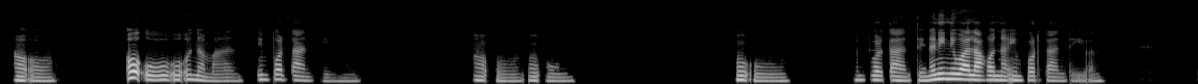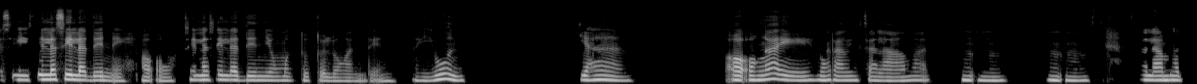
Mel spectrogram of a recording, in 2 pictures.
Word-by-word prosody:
Oo. 170 -3 0 0.7
Oo, 295 -8 +7 0.3
oo 225 - 0
naman. 165 -5 -3
Importante 205 -7 -3
'yon. 155 0 -11 1.1
Oo, 185 -4 -4 0.3
oo. 170 -2 -5 1.6
Oo. 165 -5 -1 0.6
Importante, 195 -3 -1
naniniwala 230 -1 +8
ako 205 -1 +3
na 195 -1 +2
importante 190 -3 -3
'yon. 165 0 -9 0.9
Kasi, 210 -1 -2
sila-sila 225 -1 +6
din, 195 -1 0 0.2
eh, - - -22
oo, 170 -1 -4
sila-sila 210 0 +1
din 195 0 -1
'yong 185 - -3
magtutulungan 165 -3 -6
din. 155 -1 -8 0.2
Ayun. 190 +3 +1 1.2
'Yan. 205 -1 +2 1.1
Oo 205 0 +5
nga, 240 +3 +3
eh. 195 -2 0 0.2
Maraming 195 -1 0
salamat. 185 +1 -3 0.3
Mm, 185 -2 -1 0.5
mm. 190 -1 0 0.6
Salamat. 200 -1 +2
195 Hz, 90 wpm, -22 LUFS, 175-205 Hz, 1.6 s, naniniwala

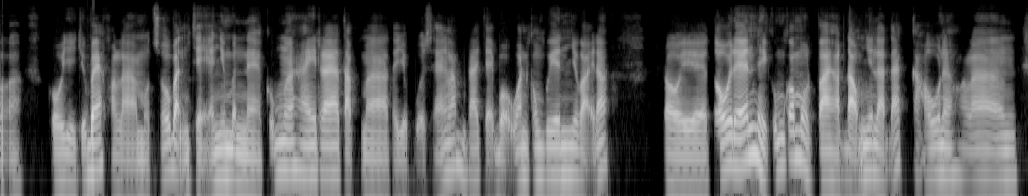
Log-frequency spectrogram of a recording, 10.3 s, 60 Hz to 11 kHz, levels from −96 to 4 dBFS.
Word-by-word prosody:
ờ, 85 0 -8 0.3
cô 100 0 -2
dì, 95 -2 -3
chú - - -4
bác, 125 +4 +4
hoặc 90 - -6
là 80 -2 -2
một 85 0 -5
số - - -2
bạn - - +3
trẻ 90 - -3
như 105 +1 +1
mình 100 -3 +2
nè 85 -2 -1
cũng, 130 +3 -2
ơ, 125 - +3
hay 120 -2 0
ra 115 0 +5
tập, - - -1
ờ, 85 -1 -1
thể 80 - -8
dục 85 - -6
buổi - - -10
sáng 120 - -5
lắm, 135 0 -3
ra 105 0 -2
chạy - - -6
bộ - - -2
quanh 110 +1 -1
công 110 +2 -5
viên 115 0 +1
như 115 - -1
vậy - - 0
đó. - - +1 0.6
Rồi 90 -2 +2 0.2
tối 150 - +5
đến 155 +6 +6
thì 165 - +2
cũng 135 +3 -4
có 170 - +3
một 160 -7 0
vài 105 0 +6
hoạt 95 -1 -2
động - - +4
như 125 - 0
là 120 - +2
đá - - -2
cầu 105 0 -3
nè, 115 - 0
hoặc 110 -1 -8
là, 105 0 0
ừm, 100 0 -4
105 Hz, 305 wpm, -25 LUFS, 95-120 Hz, 0.6 s, đến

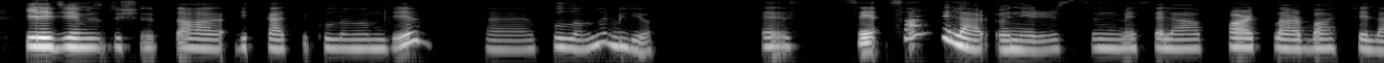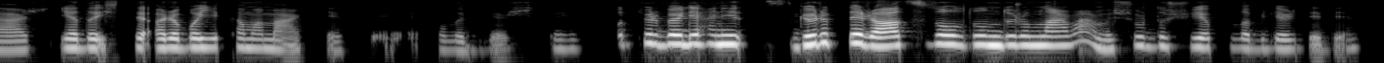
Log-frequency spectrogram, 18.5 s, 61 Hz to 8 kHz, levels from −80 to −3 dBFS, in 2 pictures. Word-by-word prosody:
geleceğimizi 215 -2 +5
düşünüp 210 - -16
daha 195 -2 -6
dikkatli 195 -3 -10
kullanım 190 -1 -12
diye, 275 +11 -4 0.4
eee, 175 0 -18
kullanılabiliyor. 205 - -8 0.7
Eee, 220 0 -8
s 220 - -31 0.2
se 145 +2 -2
sen - - -7 0.2
neler 230 - +1
önerirsin? 180 +2 -11
Mesela 195 0 -10
parklar, 200 -3 -5
bahçeler 170 -3 -10
ya 195 -1 -1
da 200 - -1
işte, 200 +1 -7
araba 200 +1 0
yıkama 200 -1 -5
merkezi 160 -4 -12 0.6
olabilir. 160 - -20
Eee, 185 0 -19 0.3
bu 260 - -12
tür, 275 -3 0
böyle, 270 0 +8
hani, 265 -1 +5
s 210 - -15
görüp 270 +2 +5
de 285 -1 +10
rahatsız 235 +3 +6
olduğun 255 -2 +5
durumlar 240 0 +2
var - - -9
mı, 185 -4 -6
"Şurada 225 +3 -8
şu 215 0 -18
yapılabilir." 190 -3 -8
dediğin? 195 +1 -17
200 Hz, 135 wpm, -22 LUFS, 185-230 Hz, 0.7 s, de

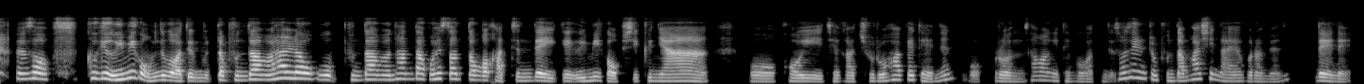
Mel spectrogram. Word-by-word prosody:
그래서 255 -1 +3 0.4
그게 275 -2 +2
의미가 255 +7 +6
없는 190 +5 +1
것 185 - +6
같아요. 165 0 +3
일단 200 +8 0
분담을 225 +3 +3
하려고 270 -7 +5
분담은 220 +1 0
한다고 250 -1 +1
했었던 255 -4 0
것 195 - +3
같은데 175 -1 0
이게 150 +1 -5
의미가 155 +3 -3
없이 145 +2 -1
그냥 160 -2 +2 0.4
뭐 140 -2 -5
거의 145 -2 -5
제가 140 0 -8
주로 155 +2 -6
하게 215 +1 -3
되는 170 - -7
뭐 - - -13
그런 140 -4 -6
상황이 195 +1 -9
된 145 - -16
것 135 - -12
같은데. 125 0 -15
선생님 285 +2 -4
좀 215 -5 -6
분담하시나요, 170 - -5
그러면은? 135 +5 -12 0.3
네네. 160 -6 -1
185 Hz, 360 characters per minute, -18 LUFS, 150-235 Hz, 0.4 s, 의미가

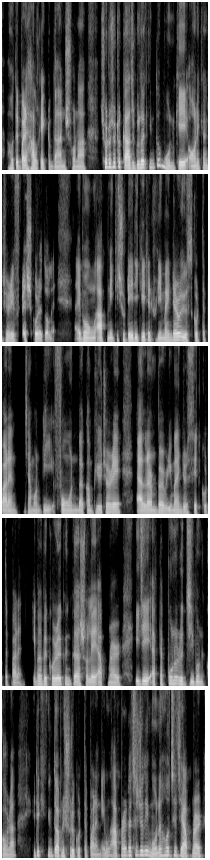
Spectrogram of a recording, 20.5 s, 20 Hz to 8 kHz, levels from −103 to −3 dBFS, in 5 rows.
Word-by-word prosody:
হতে 130 +2 +2
পারে 130 -1 +7
হালকা 125 0 +2
একটু 115 - -11
গান 110 +2 0
শোনা। 110 -3 -2 0.4
ছোট, 190 -4 +5
ছোট 200 - +2 0.2
কাজগুলা 135 +5 +7
কিন্তু 170 +8 -4
মনকে 125 +2 +2 0.2
অনেকাংশে 130 0 -2
রিফ্রেশ 110 0 -2
করে 110 -1 +4
তোলে। - - -3 0.5
এবং 125 -1 +3 0.3
আপনি 120 +1 -4
কিছু - - -5
ডেডিকেটেড 135 +5 +2
রিমাইন্ডারও 135 +6 +4
ইউস 130 -1 +1
করতে 125 -5 -3
পারেন। 110 0 +2 0.3
যেমনটি 110 0 -6 0.2
ফোন 115 -1 -1
বা 110 - +1
কম্পিউটারে 130 +3 0 0.5
এলার্ম 120 +3 +3
বা 125 - +2 0.2
রিমাইন্ডার 120 +2 -2
সেট - - -3
করতে - - -7
পারেন। 105 +1 -5 0.3
এভাবে 135 +2 0
করেও 140 0 +4
কিন্তু 140 -2 -5
আসলে 120 -1 0 0.2
আপনার 110 0 -4 0.4
এই 140 - +2
যে, 150 - +6 0.2
একটা 130 - -6
পুনরুজ্জীবন 140 -6 0 0.2
করা। 110 +3 -2 0.4
এটাকে 180 0 -4
কিন্তু 155 -1 -6
আপনি 135 -1 -3
শুরু 140 - +1
করতে 115 - -6
পারেন। 105 0 -3
এবং 150 - -4
আপনার 165 +5 -1
কাছে 175 +2 -1
যদি 195 0 +3
মনে 150 +6 +1
হচ্ছে 175 0 0
যে, 160 - +3
আপনার 140 -3 +1
130 Hz, 165 wpm, -25 LUFS, 115-145 Hz, 0.5 s, পারে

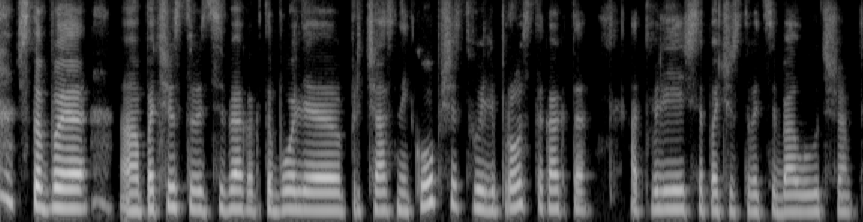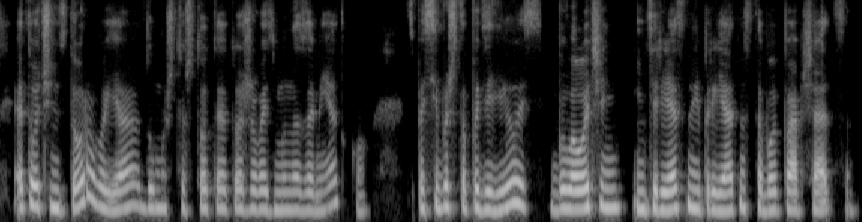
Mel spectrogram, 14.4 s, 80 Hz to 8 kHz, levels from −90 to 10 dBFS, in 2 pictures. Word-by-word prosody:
чтобы, 210 -2 +7 0.2
а, 185 - +2
почувствовать 200 -1 0
себя 205 0 +3
как-то 195 -1 -4
более 190 -1 +4
причастной 190 0 -4
к 190 - -17
обществу 235 -4 +1
или 195 -1 -1
просто 220 +3 -2
как-то 200 -1 -3 0.3
отвлечься, 200 0 -2
почувствовать 185 -1 -6
себя 175 0 -2
лучше. 180 0 -6 0.2
Это 240 - +1
очень 225 -2 0
здорово. 240 - 0
Я 205 +4 -1
думаю, 210 -1 -4
что 210 0 -10
что-то 210 +2 -5
я 205 - -2
тоже 200 0 -4
возьму 195 -1 -3
на 195 0 -3
заметку. 190 0 -7 0.3
Спасибо, 210 +2 -2
что 225 - -3
поделилась. 215 +4 0
Было 200 0 +3
очень 215 0 +2
интересно 200 +2 +1
и 205 - 0
приятно 190 +1 -1
с 210 - -13
тобой 190 -1 -1
пообщаться. 95 - -2
200 Hz, 165 wpm, -23 LUFS, 190-215 Hz, 0.3 s, чтобы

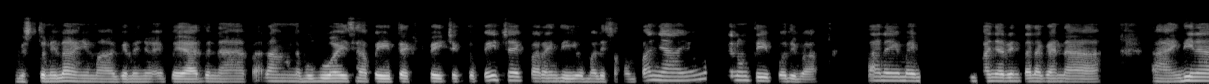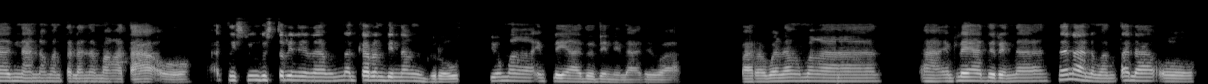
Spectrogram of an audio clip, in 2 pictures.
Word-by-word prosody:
gusto 135 +1 0
nila 150 +1 +3
'yung 140 -1 -3
mga 130 -1 -2
ganun 130 0 -3
'yung - - -5
empleyado 130 0 +4
na 130 -1 -5
parang 150 -1 -5
nabubuhay 145 0 +4
sa 145 -1 -1
paytek 135 -1 +4 0.2
paycheck 145 -1 +3
to 140 -2 -4
paycheck 185 0 +2
para 145 -1 -1
hindi 145 -1 +1
umalis 135 -1 -1
sa - - -26
kumpanya 180 +9 -2
'yung 210 +5 -5 0.2
ganong 200 -1 -1
tipo 165 -4 +1
'di 135 -2 +1
ba? 120 -1 -4 0.5
Sana 180 0 0
'yung 175 0 +1
may 165 -1 +4 0.5
kumpanya 160 0 +1
rin 160 0 +3
talaga 145 -1 +1
na, 135 -2 -1 0.8
ah, 140 -1 -2
hindi 155 +7 +3
nananamantala 155 -4 0
ng 140 - -4
mga 135 -1 -3
tao. 120 -1 -1 0.2
At - - -11
least 195 +1 -1
'yung 205 0 +1
gusto 205 0 +1
rin 205 -1 +4
nila 175 -2 +1
nagkaroon 190 +1 +2
din 175 -1 +2
ng 165 -3 -1
growth, 130 0 0 0.3
'yung 170 +1 -1
mga 165 -2 -2
empleyado 145 -4 +1
din 120 -3 -3
nila, 110 0 -5
'di 115 -1 -4
ba? 110 -1 -5 0.6
Para 135 +1 0
walang 160 +2 0
mga, 160 -2 -1 0.9
ah, 145 -1 -2
empleyado 170 +1 +3
rin 150 -2 +2
na 155 +1 -2 0.2
nananamantala 175 -5 +1
o 140 -1 -1
150 Hz, 160 wpm, -23 LUFS, 135-170 Hz, 0.9 s, empleyado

